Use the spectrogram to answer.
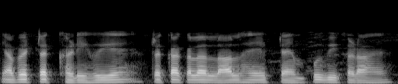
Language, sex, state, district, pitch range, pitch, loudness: Hindi, male, Uttar Pradesh, Lalitpur, 100-110 Hz, 105 Hz, -19 LUFS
